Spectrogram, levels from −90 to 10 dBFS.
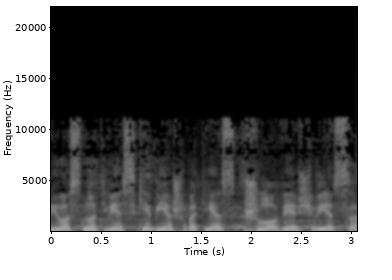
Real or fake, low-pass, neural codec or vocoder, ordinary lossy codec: fake; 19.8 kHz; autoencoder, 48 kHz, 128 numbers a frame, DAC-VAE, trained on Japanese speech; MP3, 48 kbps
